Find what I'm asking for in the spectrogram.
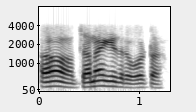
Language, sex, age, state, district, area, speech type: Kannada, male, 30-45, Karnataka, Raichur, rural, conversation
